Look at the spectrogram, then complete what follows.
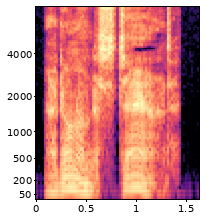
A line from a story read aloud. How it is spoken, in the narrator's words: Layton said, his voice barely audible over the thunder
